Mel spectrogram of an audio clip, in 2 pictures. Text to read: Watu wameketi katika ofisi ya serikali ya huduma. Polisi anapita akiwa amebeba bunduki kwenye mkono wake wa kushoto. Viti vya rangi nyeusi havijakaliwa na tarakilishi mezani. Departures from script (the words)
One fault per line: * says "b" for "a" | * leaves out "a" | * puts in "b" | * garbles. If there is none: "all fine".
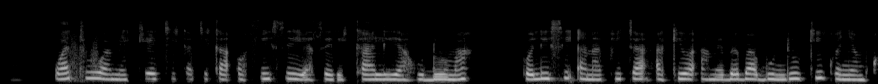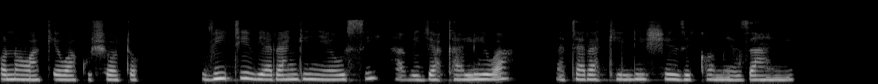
* puts in "ziko"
